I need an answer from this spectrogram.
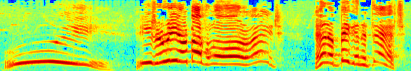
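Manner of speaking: put-on high, awed old-timer voice; an old ranch hand gawking through binoculars; old-timer amazed at the size of the buffalo; amazed old sidekick.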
